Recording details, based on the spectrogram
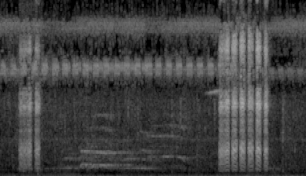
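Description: Rufous treepie giving harsh, rapid rattling notes: a short burst, a pause, then about seven grating notes in quick succession, over a steady high insect-like hiss.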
